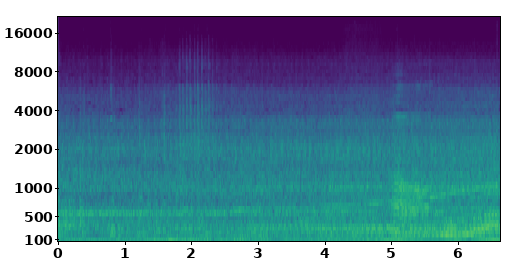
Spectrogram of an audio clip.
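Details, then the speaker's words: Van on a test drive after replacing a driveshaft U-joint (crociera): steady low engine and road hum with no clunking or squeaking, driveline now quiet. "Maybe you can hear the engine's amplified noise a little, but it's definitely not that loud in here in the chaos, it's very quiet, eh? Anyway, it's quiet, very, very good."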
